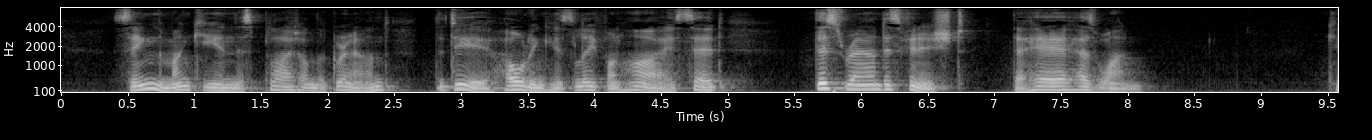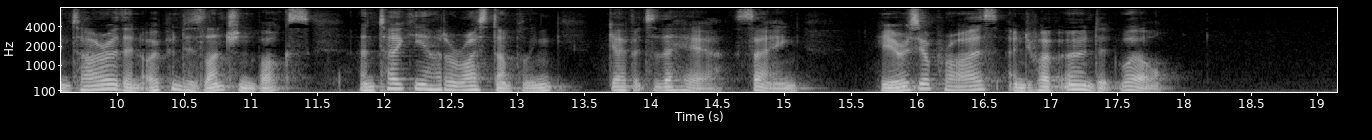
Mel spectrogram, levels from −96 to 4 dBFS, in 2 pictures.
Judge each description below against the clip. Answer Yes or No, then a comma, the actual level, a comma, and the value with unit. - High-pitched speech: No, low, 115 Hz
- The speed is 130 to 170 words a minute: Yes, average, 165 wpm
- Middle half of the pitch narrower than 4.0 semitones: No, average, 5.3 semitones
